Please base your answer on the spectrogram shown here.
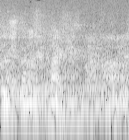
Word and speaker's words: Vishwanath Bhat: Actually, what's the pronunciation of your name? Yeah, it's Vishwanath Bhat.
